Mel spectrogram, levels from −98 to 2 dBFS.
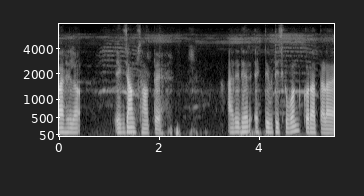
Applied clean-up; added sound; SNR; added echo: none; none; none; none.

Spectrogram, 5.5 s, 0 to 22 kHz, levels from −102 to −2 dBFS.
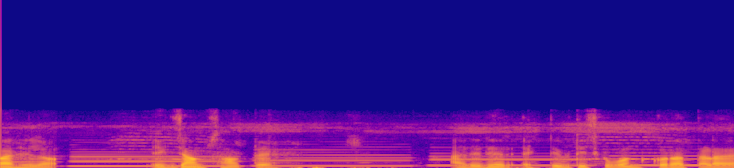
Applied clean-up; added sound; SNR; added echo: none; Wind instrument, woodwind instrument; 11 dB; none.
